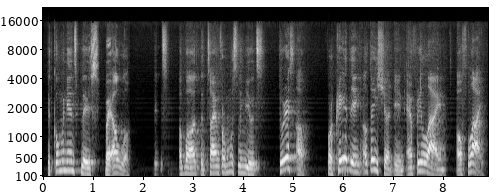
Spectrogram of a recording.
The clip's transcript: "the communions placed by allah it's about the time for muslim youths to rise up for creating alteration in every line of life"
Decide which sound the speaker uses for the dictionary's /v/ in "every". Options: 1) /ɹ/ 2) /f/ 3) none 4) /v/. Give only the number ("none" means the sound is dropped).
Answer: 2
